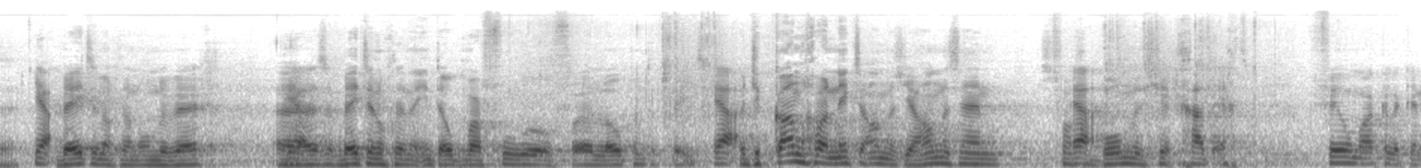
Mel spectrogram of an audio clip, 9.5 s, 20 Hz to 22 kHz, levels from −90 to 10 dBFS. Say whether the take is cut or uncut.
uncut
